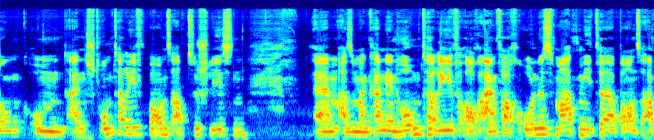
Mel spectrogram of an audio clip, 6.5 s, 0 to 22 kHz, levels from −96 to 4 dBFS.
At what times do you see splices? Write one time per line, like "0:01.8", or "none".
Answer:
none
